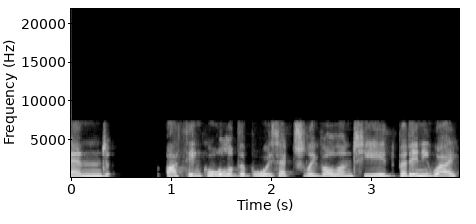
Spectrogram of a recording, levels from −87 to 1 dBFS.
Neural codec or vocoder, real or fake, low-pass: vocoder, 44.1 kHz, 128 mel bands, Pupu-Vocoder; fake; 7.2 kHz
